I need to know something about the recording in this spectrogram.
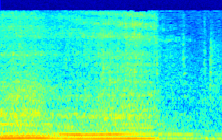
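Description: A loud, steady low rumble with a haze of noise and a brief hum in the middle, fading away near the end.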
